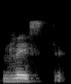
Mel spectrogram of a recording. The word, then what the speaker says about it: veste: Atención, es veste. Y recuerden en general la pronunciación, por favor, hay que acordarnos la parte de la fonética que vimos. V, beaucoup, V, violet, beaucoup, violet, B, V. ¿D'accord? Hagamos la diferencia, por favor, al momento de pronunciar.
